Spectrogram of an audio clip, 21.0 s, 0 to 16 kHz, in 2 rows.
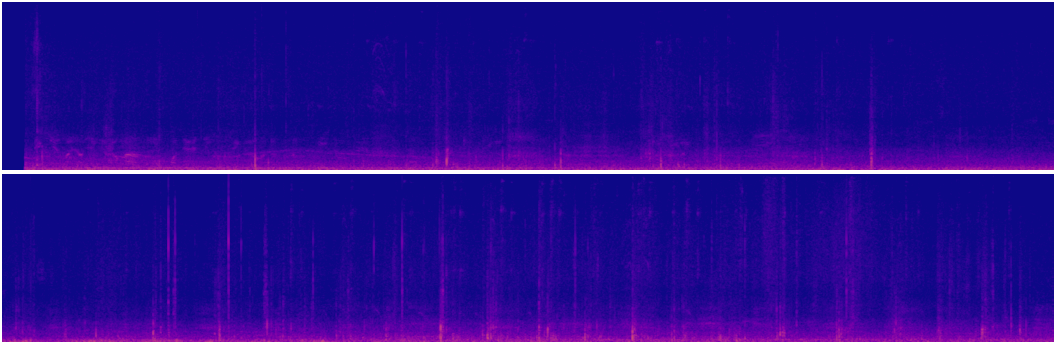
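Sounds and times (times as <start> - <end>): steady low rumble: 0.2 - 21.0
faint voices: 0.3 - 21.0.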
